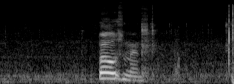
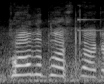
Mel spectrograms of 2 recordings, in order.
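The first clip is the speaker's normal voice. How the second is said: raised, insistent order to call the bus back; angry demand; 6 semitones higher, 4 dB louder than usual. Retold or imitated. Student yelling at office staff to recall bus. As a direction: demand it loudly, fed up.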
